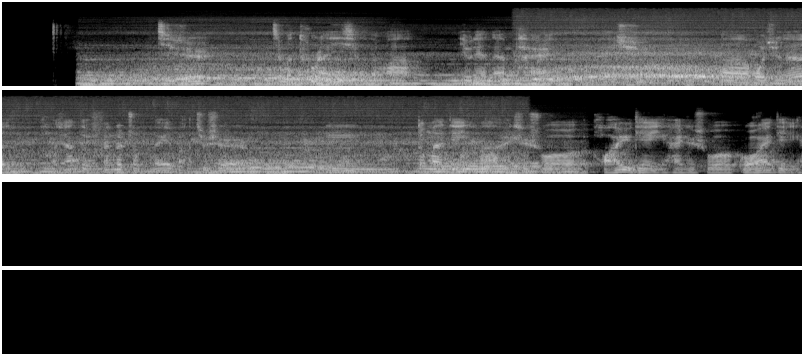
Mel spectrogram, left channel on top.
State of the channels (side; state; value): right; silent; digital silence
